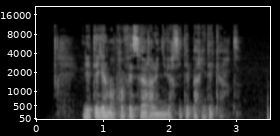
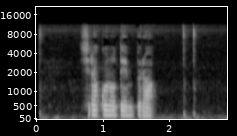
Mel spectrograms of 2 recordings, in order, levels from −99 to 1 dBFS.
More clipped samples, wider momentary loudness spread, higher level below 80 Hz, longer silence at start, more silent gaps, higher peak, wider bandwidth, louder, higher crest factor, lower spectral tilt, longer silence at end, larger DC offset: neither; first, 18 LU vs 14 LU; second, -68 dBFS vs -58 dBFS; first, 0.25 s vs 0.05 s; neither; second, -16 dBFS vs -12 dBFS; about the same, 11.5 kHz vs 11.5 kHz; second, -37 LUFS vs -29 LUFS; first, 24 dB vs 18 dB; second, -3 dB/octave vs -5 dB/octave; second, 0 s vs 0.5 s; neither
